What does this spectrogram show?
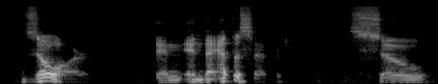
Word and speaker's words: Zoar: And yeah, much like Tyler said, though, He-Man says Zoar in the episode.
